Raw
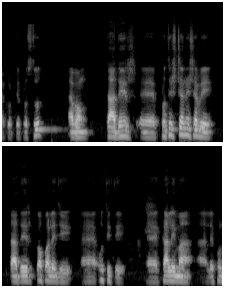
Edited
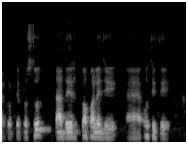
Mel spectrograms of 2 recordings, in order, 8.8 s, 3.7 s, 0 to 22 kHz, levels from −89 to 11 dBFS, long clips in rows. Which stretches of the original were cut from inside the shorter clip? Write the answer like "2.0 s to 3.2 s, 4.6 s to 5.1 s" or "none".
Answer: 0.9 s to 4.4 s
